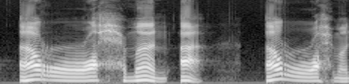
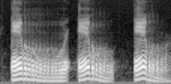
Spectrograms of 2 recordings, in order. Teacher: huruf ra di sini betul ditebalkan ya, tapi huruf sebelumnya jangan terpengaruh terlebih dahulu ya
